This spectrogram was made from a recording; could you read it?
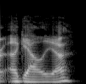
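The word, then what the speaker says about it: Igalia: Because you work for Agalia. Is that how you say it? – Yes.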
